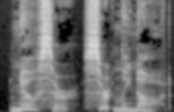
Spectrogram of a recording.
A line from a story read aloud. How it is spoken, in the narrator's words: I replied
